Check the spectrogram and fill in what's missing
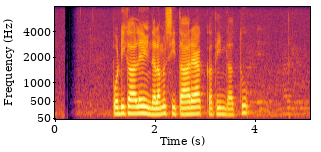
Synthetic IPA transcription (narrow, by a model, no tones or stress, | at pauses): poɖikaːlejind̪ɐlɐməsit̪aːɾejakːɐt̪inɡɐt̪ːu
